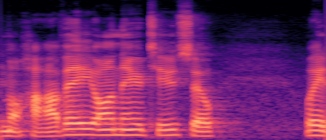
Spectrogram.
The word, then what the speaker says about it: Mojave: I'd imagine it's Sahara and Rubicon, and then also said Mojave on there too. So wait a second. It's Mojave.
